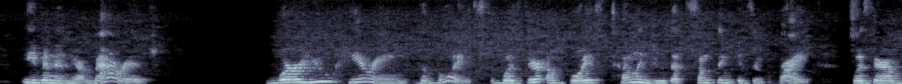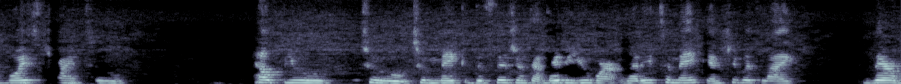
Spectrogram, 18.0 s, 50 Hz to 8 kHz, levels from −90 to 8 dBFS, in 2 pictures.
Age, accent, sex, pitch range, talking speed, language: 50-69, American, female, 190-230 Hz, 145 wpm, English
